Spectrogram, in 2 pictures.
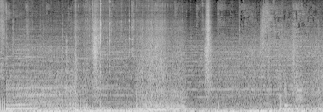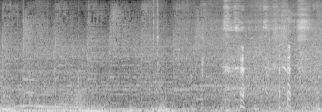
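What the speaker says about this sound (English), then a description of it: "Here we are in the Honda Civic, another front-wheel drive car." Honda Civic front-wheel-drive hatchback driven hard around Rockingham track, engine rumbling and revving up and down under nearly continuous talking inside the car.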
